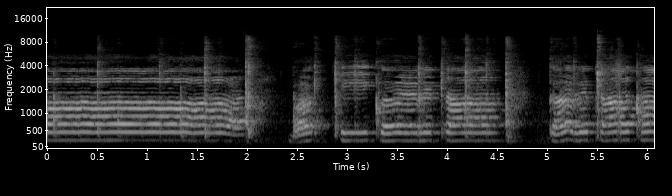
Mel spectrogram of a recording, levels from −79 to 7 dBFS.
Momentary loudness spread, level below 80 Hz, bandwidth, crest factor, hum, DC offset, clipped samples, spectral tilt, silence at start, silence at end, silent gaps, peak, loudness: 8 LU; under -90 dBFS; 13.5 kHz; 18 dB; none; under 0.1%; under 0.1%; 0 dB/octave; 0 s; 0 s; none; -12 dBFS; -29 LUFS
